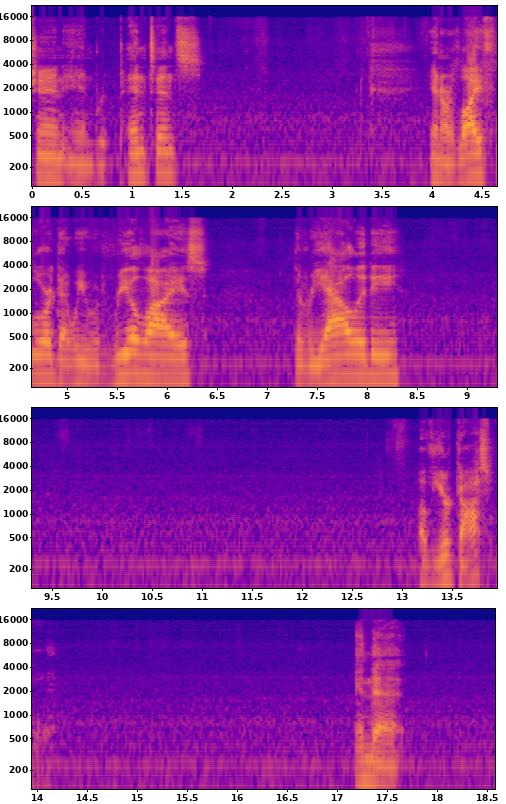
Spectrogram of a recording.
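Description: A middle-aged man speaks calmly and slowly, close to a microphone, with long pauses.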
